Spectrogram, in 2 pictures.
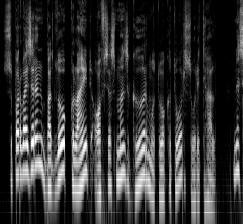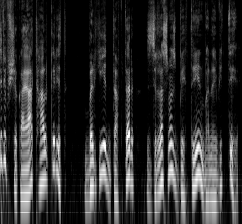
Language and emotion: Kashmiri, surprised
